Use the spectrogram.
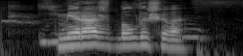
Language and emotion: Russian, neutral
